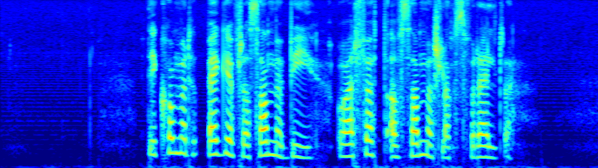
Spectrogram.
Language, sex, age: Norwegian, female, 26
